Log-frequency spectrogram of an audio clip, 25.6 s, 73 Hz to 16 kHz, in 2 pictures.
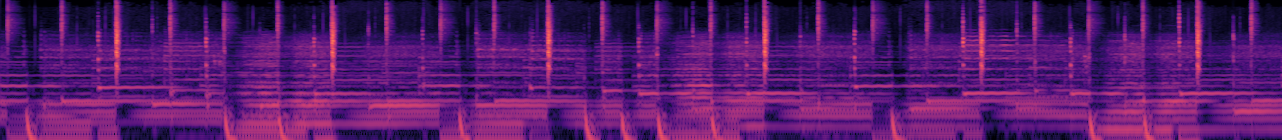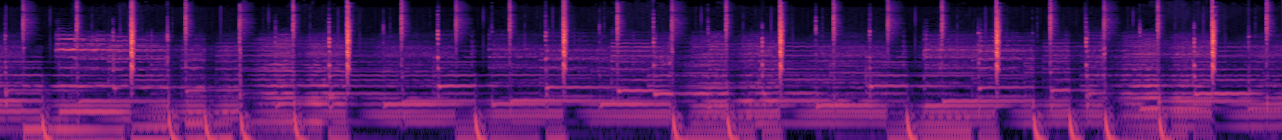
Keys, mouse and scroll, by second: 1.1 scroll down 1, 1.2 scroll up 1, 1.3 right click, 8.3 click, 14.8 scroll down 1, 14.9 scroll up 1, 15.1 right click, 16.2 scroll up 1, 16.4 right click, 16.7 scroll down 1, 16.8 scroll up 1, 17.0 right click, 17.4 scroll up 1, 17.7 click, 17.8 right click, 18.5 click, 18.7 right click, 19.2 click, 19.8 click, 20.7 click, 22.2 right click, 22.9 click, 23.1 right click, 23.4 scroll up 1, 23.6 right click, 24.1 right click.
